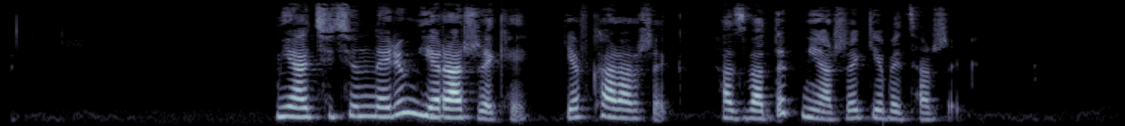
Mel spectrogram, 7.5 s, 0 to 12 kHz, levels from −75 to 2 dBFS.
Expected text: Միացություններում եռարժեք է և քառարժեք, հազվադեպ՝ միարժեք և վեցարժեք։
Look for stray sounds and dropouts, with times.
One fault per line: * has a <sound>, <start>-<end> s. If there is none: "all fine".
all fine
